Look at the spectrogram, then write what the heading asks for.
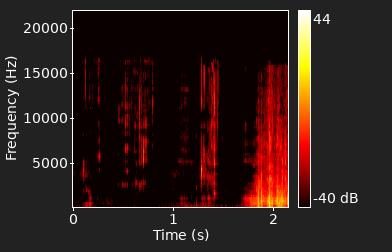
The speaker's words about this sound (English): So, let's now proceed with some chewing.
